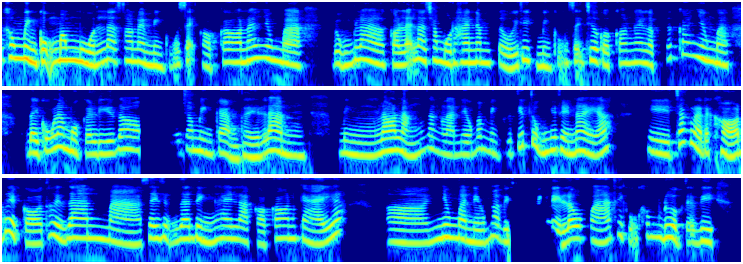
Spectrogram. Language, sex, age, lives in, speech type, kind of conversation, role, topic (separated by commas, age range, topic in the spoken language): Vietnamese, female, 35-39, Vietnam, conversation, advice, user, Làm thế nào để ưu tiên giữa gia đình, công việc và thời gian cho bản thân?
